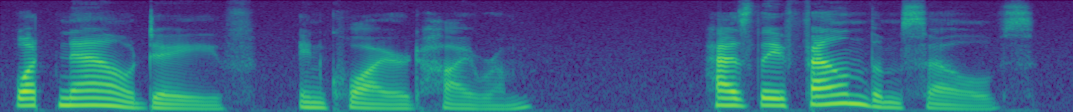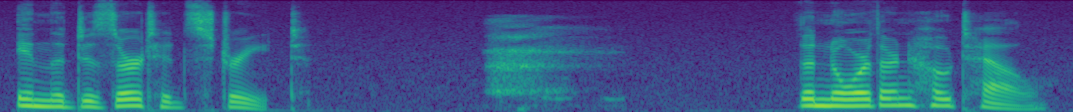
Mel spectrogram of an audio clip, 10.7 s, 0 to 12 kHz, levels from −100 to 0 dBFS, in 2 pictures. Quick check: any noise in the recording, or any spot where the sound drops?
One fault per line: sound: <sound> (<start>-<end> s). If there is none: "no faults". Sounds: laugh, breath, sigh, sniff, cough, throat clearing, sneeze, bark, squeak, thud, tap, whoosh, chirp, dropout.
sound: sigh (7.8-8.5 s)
